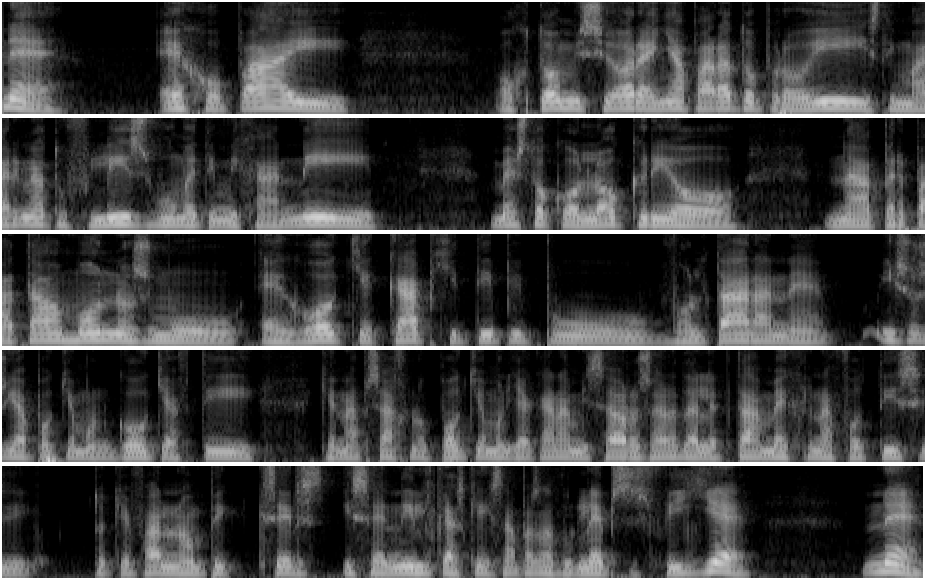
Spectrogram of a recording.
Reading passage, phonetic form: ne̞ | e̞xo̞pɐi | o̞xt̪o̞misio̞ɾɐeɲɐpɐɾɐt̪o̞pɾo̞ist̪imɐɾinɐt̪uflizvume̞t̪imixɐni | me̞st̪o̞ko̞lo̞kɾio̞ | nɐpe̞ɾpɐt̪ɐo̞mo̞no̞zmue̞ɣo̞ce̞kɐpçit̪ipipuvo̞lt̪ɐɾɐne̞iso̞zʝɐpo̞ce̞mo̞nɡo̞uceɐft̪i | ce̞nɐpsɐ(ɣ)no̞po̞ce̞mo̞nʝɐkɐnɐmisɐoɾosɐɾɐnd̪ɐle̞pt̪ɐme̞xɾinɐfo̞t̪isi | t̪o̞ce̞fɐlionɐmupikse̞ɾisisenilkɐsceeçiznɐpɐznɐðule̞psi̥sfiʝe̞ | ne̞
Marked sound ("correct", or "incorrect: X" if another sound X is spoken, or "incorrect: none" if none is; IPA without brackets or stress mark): incorrect: x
